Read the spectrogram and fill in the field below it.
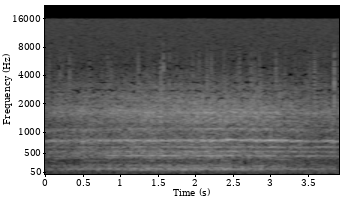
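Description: An eastbound train rumbles steadily along the tracks, a loud continuous low roar with faint rhythmic clatter and a sustained whistle-like tone running through it, with no one speaking.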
